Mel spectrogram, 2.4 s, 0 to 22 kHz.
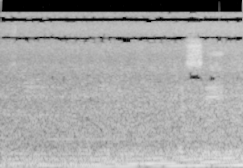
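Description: A BMW 135i with a JB4 stage 1 tune roars on a dyno at a college car show, its engine a loud sustained drone that builds under a faint voice.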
